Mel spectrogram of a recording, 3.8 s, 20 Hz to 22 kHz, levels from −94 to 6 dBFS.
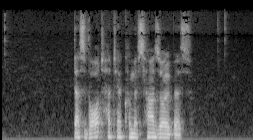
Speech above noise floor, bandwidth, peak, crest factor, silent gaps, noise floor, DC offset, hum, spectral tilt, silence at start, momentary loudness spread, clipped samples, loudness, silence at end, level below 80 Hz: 33 dB; 16.5 kHz; -2 dBFS; 18 dB; none; -49 dBFS; under 0.1%; none; -4.5 dB/octave; 0.05 s; 6 LU; under 0.1%; -17 LUFS; 0.95 s; -44 dBFS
